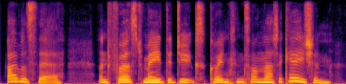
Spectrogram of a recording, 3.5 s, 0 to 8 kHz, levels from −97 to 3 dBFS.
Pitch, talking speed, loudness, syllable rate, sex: 235 Hz, 210 wpm, -15 LUFS, 6.6 syllables/s, female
